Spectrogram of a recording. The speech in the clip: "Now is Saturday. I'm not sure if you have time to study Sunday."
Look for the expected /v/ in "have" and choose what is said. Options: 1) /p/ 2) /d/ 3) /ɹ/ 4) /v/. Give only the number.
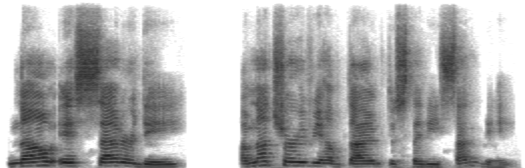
4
